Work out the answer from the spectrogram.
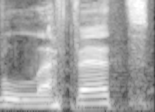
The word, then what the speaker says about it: Lefsetz: It's Lefsetz.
